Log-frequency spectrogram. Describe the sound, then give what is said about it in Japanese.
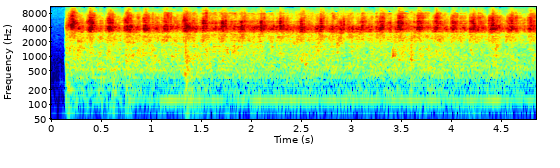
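A loud alarm clock bell rings to wake someone up, continuously for nearly five seconds, a harsh, rapid metallic rattling clatter that starts abruptly and holds steady over a faint low hum. “さて、先ほどのけたたましい目覚ましの音によって、なんとかやっとのことで起きたドクタースミスさんは、やがて歯を磨き始めました。”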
